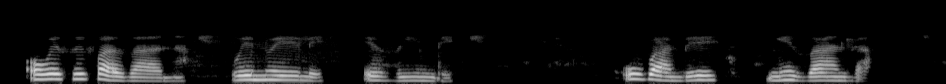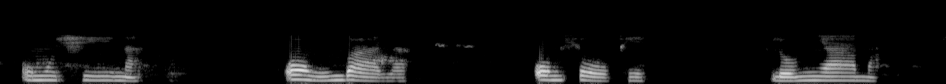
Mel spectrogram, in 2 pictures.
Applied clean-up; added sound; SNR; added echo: none; none; none; none.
